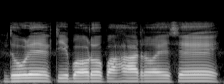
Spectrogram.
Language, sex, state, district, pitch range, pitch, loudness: Bengali, male, West Bengal, Cooch Behar, 145-150 Hz, 145 Hz, -14 LUFS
